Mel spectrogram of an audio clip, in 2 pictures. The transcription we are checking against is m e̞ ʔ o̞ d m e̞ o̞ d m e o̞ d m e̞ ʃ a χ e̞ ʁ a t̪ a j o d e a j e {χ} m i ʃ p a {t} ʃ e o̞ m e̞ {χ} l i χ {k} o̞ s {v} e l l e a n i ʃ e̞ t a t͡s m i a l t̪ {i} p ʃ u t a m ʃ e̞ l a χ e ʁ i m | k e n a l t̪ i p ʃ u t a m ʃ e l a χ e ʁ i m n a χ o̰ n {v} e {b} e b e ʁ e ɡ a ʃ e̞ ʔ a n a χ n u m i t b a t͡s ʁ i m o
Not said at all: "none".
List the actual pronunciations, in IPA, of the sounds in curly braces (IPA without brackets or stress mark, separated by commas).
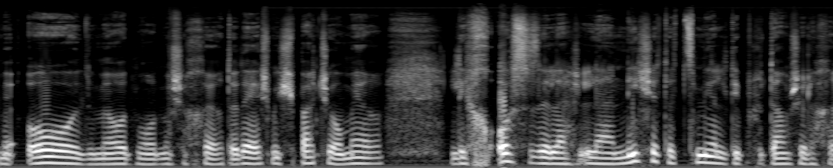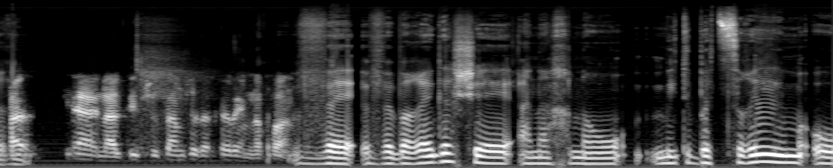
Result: ʃ, t, ʁ, ʔ, z, i, v, v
